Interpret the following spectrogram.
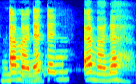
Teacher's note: अच्छा, एक नया कायदा यहाँ पर कि जब गोल ता के ऊपर दो ज़बर आ जाएं तो इस गोल ता को हम हा साकिन में चेंज कर देते हैं, हा की आवाज में पढ़ते हैं वक्फ करते हुए, ठीक है। वक्फ करते हुए इस गोल ता की जो साउंड होती है वो हा में चेंज हो जाती है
